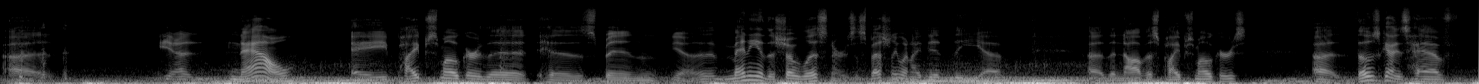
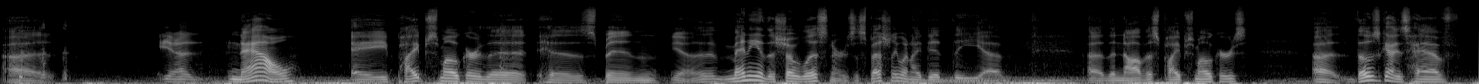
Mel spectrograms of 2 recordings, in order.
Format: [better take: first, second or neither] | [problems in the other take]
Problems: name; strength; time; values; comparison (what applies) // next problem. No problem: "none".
second | low rumble; loud; throughout; 10 dB below the speech; faint in the second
